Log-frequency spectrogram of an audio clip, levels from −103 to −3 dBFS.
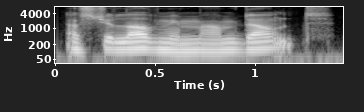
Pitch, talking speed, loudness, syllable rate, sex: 125 Hz, 250 wpm, -18 LUFS, 4.5 syllables/s, male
